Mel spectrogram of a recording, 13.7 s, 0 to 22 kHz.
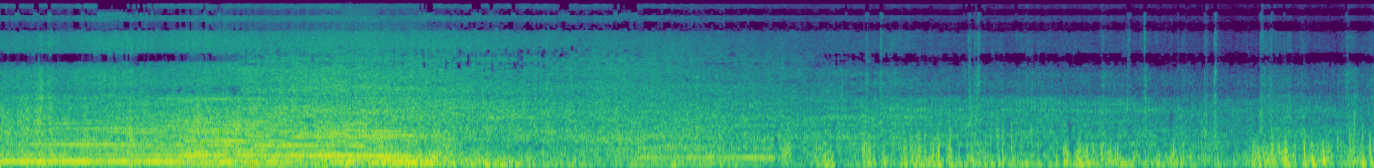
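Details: Restored 1996 Johnson 15 HP outboard, model J15RED0, on a lake test after a stuck thermostat and its gasket were replaced; it was thought to have caused overheating, heat-sensor shutdown and bogging. Steady buzz at an even pitch fades under water and wind noise, with no bogging. Normal running.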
